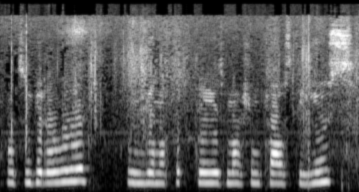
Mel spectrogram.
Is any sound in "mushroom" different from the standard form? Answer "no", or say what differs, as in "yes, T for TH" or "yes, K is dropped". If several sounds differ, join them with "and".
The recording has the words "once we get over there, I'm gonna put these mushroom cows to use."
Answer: yes, R is dropped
